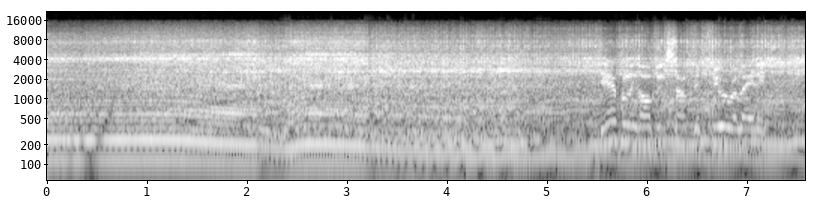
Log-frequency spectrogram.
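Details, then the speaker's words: Stihl BR430 two-stroke blower still bogging after a refill with fresh non-ethanol premix: the drone sags and struggles instead of climbing, then settles. Owner is checking whether a bad vent is the cause before tearing into the carburetor. "I want to crank this thing up one more time and I want to see I want to check and see if the vent's bad is that the reason why it's barging down"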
